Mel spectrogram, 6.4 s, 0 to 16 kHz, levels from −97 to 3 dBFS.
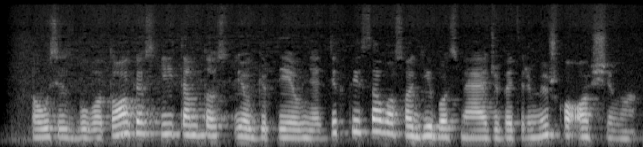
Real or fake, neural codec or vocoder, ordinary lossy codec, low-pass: real; none; MP3, 64 kbps; 14.4 kHz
